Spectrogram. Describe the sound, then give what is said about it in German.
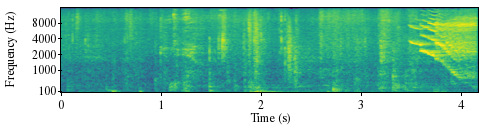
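A door creaks open on a squeaky hinge that needs oiling, a drawn-out, descending squeal near the end, preceded by a few soft thumps and bumps of handling and movement, early in the morning before it is fully light. “Hier, müssen wir die Tür ölen hier.”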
